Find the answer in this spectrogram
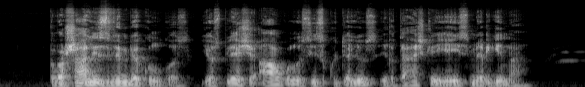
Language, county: Lithuanian, Kaunas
